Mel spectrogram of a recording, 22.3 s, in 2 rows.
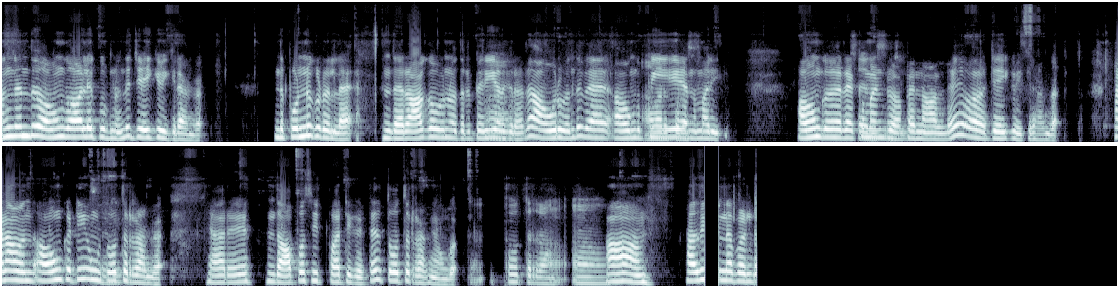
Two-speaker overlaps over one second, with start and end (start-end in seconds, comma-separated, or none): none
